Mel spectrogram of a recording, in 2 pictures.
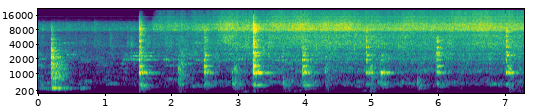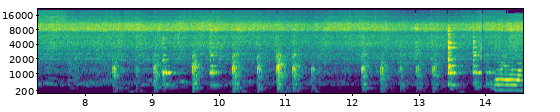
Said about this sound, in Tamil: வெங்காயம் நல்லா வதங்கி வந்ததும் லைட்டாக உப்பு தூக்கணும்.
